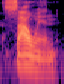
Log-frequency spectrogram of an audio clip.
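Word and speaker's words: Samhain: say because the the the standard one is um sawwin so would you sign one yeah i think someone saw when it seems like the the standard irish pronunciation all right so so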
